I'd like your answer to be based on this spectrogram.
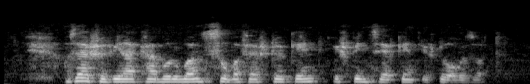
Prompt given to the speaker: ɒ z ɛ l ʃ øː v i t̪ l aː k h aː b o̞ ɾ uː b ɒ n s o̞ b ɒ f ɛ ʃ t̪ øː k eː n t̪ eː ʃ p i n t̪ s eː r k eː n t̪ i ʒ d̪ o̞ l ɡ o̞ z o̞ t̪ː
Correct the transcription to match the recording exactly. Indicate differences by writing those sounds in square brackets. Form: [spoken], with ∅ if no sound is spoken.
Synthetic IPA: ɒ z ɛ l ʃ øː v i [∅] l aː k h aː b o̞ ɾ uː b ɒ n s o̞ b ɒ f ɛ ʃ t̪ øː k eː n t̪ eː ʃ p i n t̪ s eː r k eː n t̪ i ʒ d̪ o̞ l ɡ o̞ z o̞ t̪ː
